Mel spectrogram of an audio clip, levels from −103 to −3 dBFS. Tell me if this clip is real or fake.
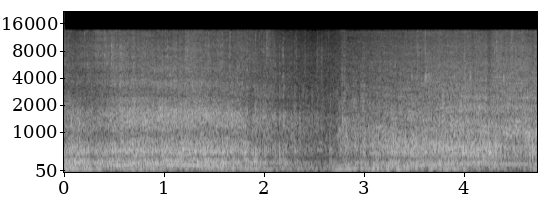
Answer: real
